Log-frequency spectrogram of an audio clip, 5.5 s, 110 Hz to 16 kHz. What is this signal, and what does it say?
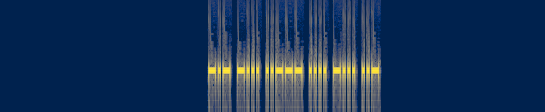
Morse code, heard as a keyed tone, about 49 wpm, 700 Hz. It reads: KB2HBU
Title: USA Call Signs - 6 Characters - 50wpm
